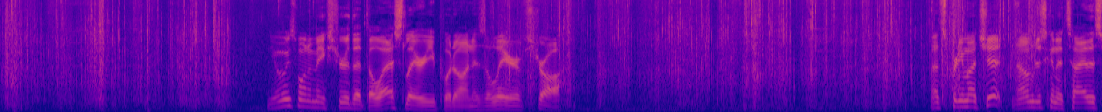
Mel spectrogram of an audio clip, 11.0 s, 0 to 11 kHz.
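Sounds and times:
plastic bag crinkling: 0.0s - 2.5s, 4.8s - 11.0s
straw rustling: 0.0s - 3.0s, 4.7s - 11.0s.

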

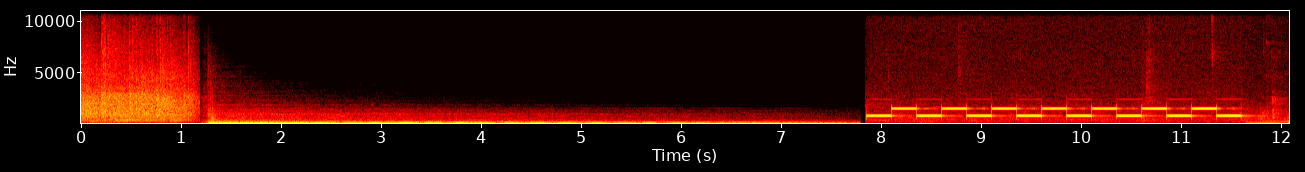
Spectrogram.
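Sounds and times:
two-tone electronic alert beeps: 7.9s - 11.7s.

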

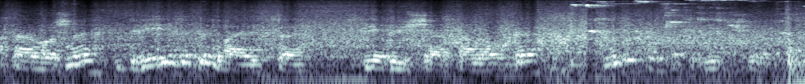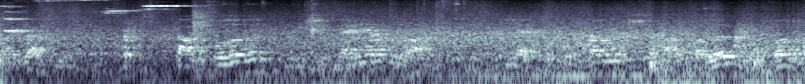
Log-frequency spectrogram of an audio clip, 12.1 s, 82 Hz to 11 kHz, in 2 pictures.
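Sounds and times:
people talking indistinctly: 0.0s - 12.0s
tram rumbling along track: 0.0s - 12.0s
brief high-pitched squeaks: 4.2s - 7.7s.

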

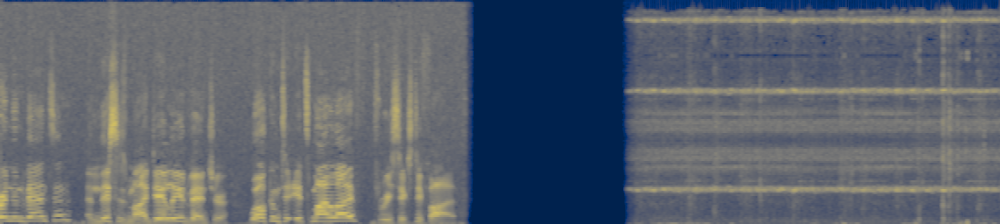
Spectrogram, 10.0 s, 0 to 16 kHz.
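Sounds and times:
high-pitched insect drone: 6.3s - 10.0s
footsteps on forest trail: 6.4s - 10.0s.

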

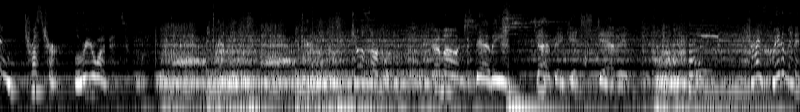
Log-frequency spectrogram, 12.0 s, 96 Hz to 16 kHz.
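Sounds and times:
creature growling: 2.0s - 7.0s.

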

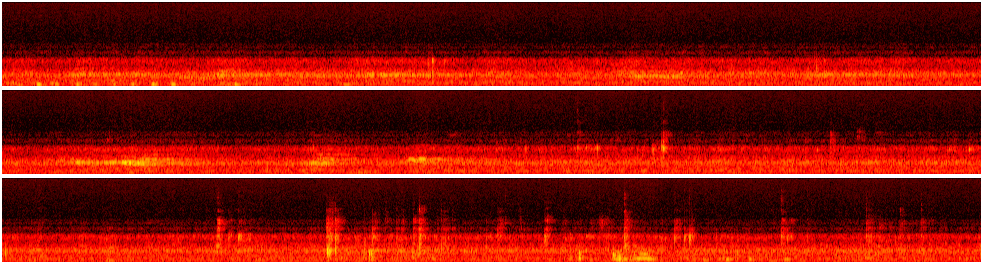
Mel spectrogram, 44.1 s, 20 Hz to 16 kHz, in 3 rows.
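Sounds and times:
wavering underwater hums: 0.0s - 14.6s, 16.6s - 44.0s
muffled underwater water wash: 0.0s - 16.2s, 17.1s - 44.0s.

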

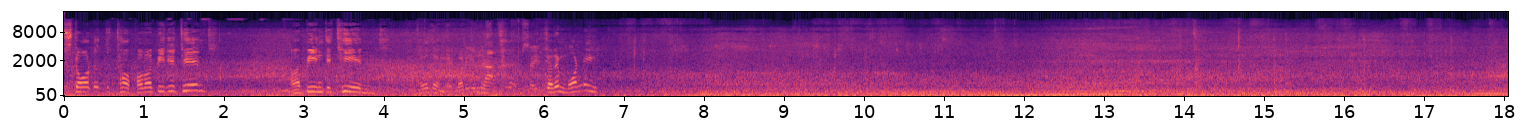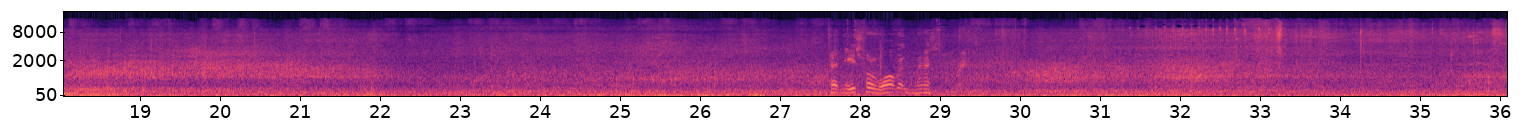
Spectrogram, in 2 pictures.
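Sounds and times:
road traffic passing: 0.0s - 36.0s.

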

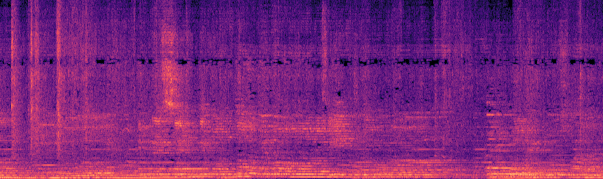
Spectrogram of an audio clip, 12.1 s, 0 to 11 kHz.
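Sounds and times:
church choir singing a hymn: 0.0s - 12.0s.

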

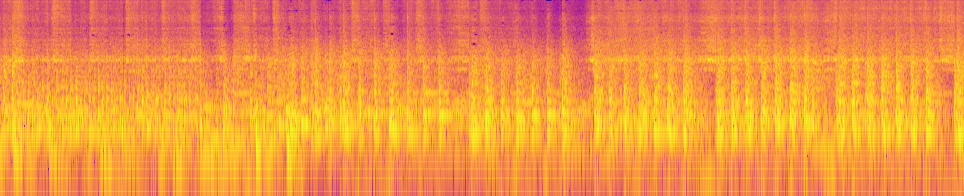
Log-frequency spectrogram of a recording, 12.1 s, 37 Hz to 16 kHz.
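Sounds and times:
drums beaten with sticks: 0.0s - 12.0s.

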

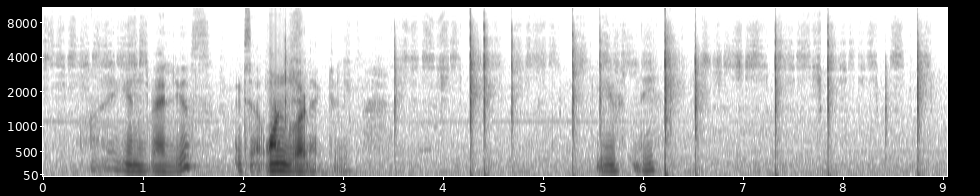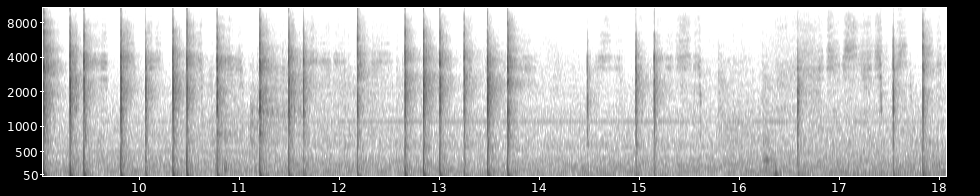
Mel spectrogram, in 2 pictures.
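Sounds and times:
chalk tapping and scraping: 0.0s - 1.1s, 3.5s - 18.0s.

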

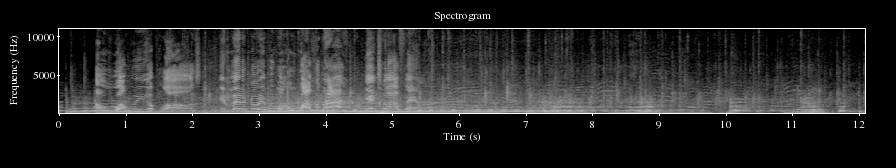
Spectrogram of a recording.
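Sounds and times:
congregation applauding: 0.0s - 12.0s
sustained keyboard chords: 0.0s - 12.0s
scattered voices: 0.6s - 11.7s.

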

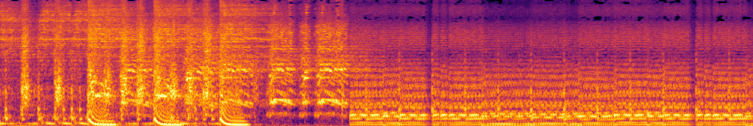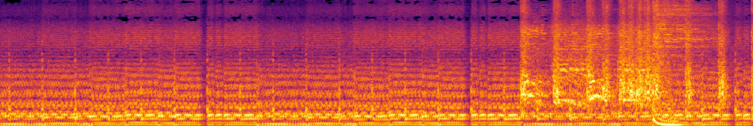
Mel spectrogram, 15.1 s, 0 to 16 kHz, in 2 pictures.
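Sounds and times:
hardcore electronic music: 0.0s - 15.0s.

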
